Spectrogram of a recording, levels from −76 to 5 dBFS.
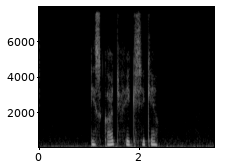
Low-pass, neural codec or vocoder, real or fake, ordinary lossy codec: none; codec, 16 kHz, 4.8 kbps, FACodec; fake; none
